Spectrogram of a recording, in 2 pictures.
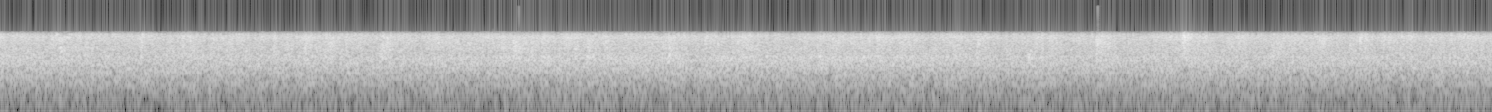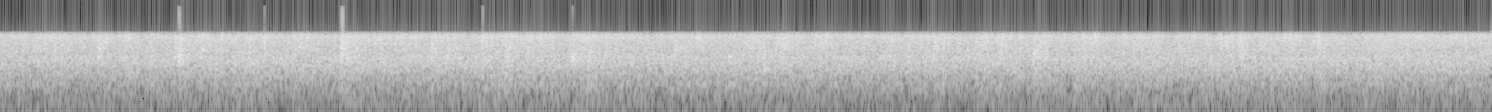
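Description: Heavy thunderstorm rain pouring down steadily, a dense even hiss.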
